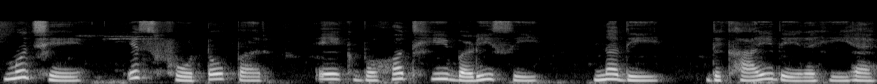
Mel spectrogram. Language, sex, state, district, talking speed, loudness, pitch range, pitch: Hindi, female, Madhya Pradesh, Katni, 95 wpm, -17 LUFS, 180-245 Hz, 195 Hz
